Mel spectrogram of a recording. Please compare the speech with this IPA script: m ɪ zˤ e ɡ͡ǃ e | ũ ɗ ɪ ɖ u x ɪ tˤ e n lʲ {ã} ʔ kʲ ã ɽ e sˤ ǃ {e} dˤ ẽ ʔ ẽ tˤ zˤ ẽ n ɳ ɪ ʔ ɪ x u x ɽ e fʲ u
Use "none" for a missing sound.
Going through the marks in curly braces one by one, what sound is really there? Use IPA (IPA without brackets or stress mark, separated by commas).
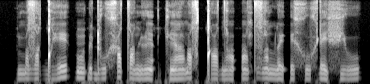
ã, e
